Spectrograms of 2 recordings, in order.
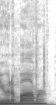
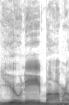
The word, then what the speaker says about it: Unabomber: You know why they call him the Unabomber? By the way, Why? I mean, maybe he is. it's not uni bomber like a bomber one. No, it's Una bomber Well, why?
